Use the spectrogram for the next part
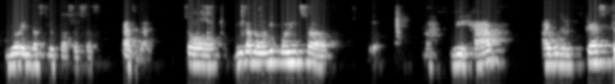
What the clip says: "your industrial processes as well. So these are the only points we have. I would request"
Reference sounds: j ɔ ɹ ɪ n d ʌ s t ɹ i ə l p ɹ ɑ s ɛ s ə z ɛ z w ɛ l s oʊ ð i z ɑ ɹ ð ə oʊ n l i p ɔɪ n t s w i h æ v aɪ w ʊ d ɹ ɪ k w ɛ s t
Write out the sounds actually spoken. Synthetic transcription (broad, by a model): j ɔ ɹ ɪ n d ʌ s t ɹ i ə l p ɹ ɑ s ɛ s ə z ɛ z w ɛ l s oʊ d i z ɑ ɹ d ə oʊ n l i p ɔɪ n t s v i h æ v aɪ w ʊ d ɹ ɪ k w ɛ s t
